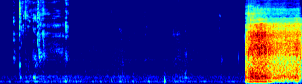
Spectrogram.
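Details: Soft rustling and sniffing, then a sudden loud, harsh burst of air: a single sneeze induced by spraying perfume.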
